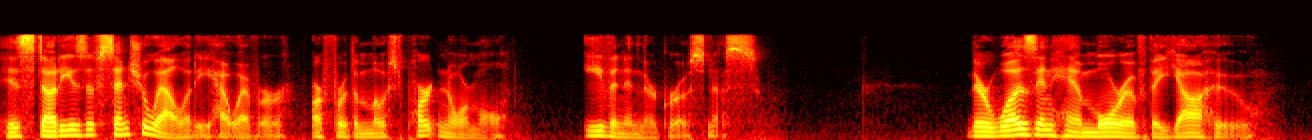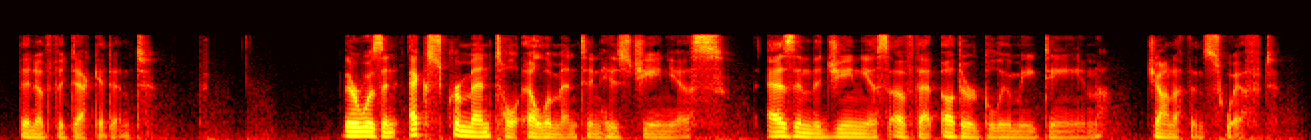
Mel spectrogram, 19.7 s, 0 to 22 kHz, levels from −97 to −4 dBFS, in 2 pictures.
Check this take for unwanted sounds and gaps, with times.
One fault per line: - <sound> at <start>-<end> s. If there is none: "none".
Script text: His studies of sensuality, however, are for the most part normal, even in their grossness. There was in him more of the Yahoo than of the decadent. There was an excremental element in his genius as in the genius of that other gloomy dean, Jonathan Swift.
none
